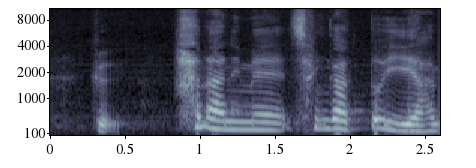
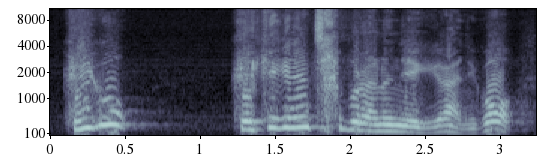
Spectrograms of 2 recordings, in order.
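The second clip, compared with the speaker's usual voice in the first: ordinary delivery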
